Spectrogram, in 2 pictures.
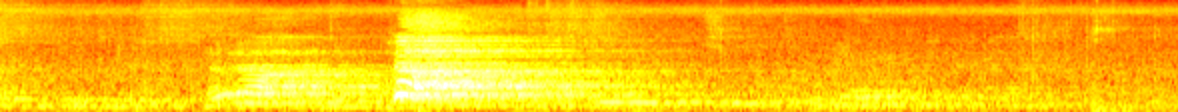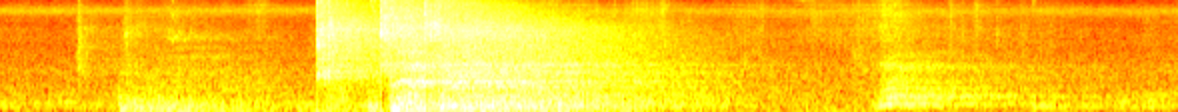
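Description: Fencers shout loudly with sharp cries.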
